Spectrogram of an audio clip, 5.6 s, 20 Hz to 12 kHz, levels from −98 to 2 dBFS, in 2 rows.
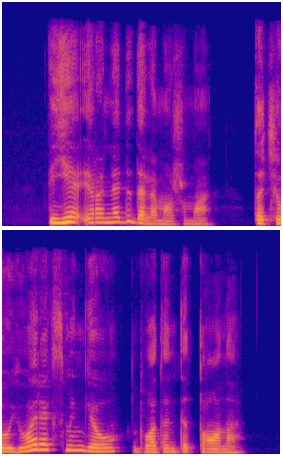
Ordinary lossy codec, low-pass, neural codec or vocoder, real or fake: AAC, 64 kbps; 10.8 kHz; none; real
